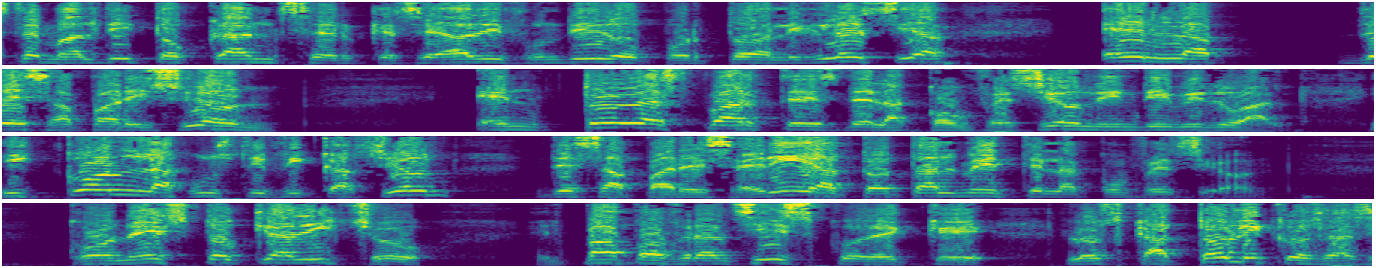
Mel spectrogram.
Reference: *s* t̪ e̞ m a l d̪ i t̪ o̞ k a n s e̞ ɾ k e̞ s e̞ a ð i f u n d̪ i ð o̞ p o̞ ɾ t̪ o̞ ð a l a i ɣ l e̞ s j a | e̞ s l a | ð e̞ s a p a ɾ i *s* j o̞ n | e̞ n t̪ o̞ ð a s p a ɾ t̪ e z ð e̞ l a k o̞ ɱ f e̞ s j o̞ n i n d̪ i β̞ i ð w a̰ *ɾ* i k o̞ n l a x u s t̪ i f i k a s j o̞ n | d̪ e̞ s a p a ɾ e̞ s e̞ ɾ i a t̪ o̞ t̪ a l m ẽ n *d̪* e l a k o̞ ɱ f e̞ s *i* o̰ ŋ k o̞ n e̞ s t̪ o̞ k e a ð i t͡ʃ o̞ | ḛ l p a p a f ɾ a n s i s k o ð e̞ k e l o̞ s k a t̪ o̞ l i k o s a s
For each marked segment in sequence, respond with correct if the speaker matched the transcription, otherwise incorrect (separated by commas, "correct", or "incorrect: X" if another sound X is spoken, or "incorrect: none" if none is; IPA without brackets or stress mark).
correct, correct, incorrect: l, incorrect: t̪, incorrect: j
